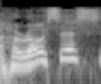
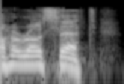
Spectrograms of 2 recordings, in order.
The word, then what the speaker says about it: haroset: Well, either harosis, you could pronounce it, or haroset. For some reason, in Hebrew, some words, as I was growing up, they taught me a lot of words that ended with an S sound. But for some reason, now they end in a T sound. It's the same thing, harosis or haroset.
